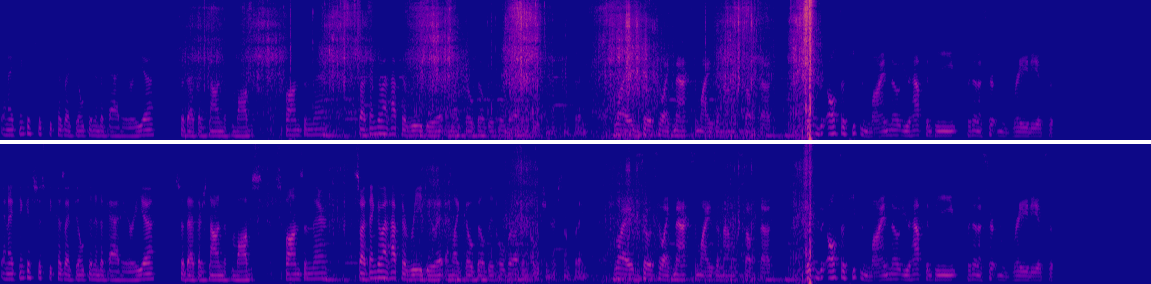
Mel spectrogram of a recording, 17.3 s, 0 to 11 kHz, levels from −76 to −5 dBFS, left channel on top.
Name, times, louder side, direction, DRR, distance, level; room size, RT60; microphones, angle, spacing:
voice 1, 0.0-2.4 2.6-5.0 5.3-8.8, right 4 dB, 70° right, 1.4 m, -55 dB
sound 1, 2.7-4.4 4.7-5.7 6.0-8.5 8.8-12.3, left 17 dB, 75° left, 0.6 m, -43 dB
sound 2, 4.8-12.3, left 1 dB, 50° left, 5.1 m, -65 dB
voice 2, 9.2-11.7 12.1-15.8, right 1 dB, 10° right, 4.2 m, -55 dB
head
